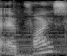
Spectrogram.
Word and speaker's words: advise: verb so you can write sentence like i advise you to buy a good dictionary the pronunciation is advise and then we have another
